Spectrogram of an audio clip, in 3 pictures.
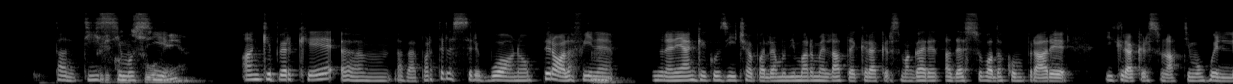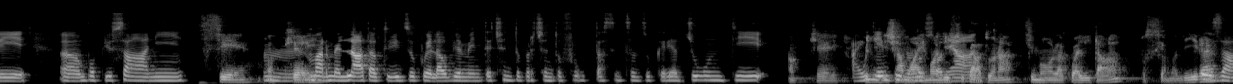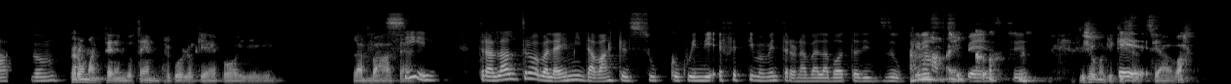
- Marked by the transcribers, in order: door; tapping; other background noise; chuckle
- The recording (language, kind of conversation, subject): Italian, podcast, Qual è un ricordo legato al cibo della tua infanzia?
